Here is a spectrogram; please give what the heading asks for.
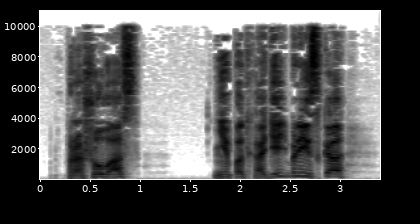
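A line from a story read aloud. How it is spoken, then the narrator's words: Shouted. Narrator (Russian): крикнула Сакс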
